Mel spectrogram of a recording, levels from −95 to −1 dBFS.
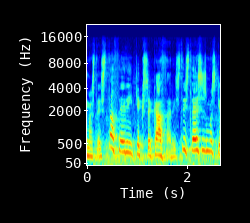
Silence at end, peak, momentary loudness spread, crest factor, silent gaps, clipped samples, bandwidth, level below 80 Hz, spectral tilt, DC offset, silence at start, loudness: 0 s; -10 dBFS; 9 LU; 16 dB; none; under 0.1%; 14 kHz; -54 dBFS; -5.5 dB/octave; under 0.1%; 0 s; -26 LUFS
